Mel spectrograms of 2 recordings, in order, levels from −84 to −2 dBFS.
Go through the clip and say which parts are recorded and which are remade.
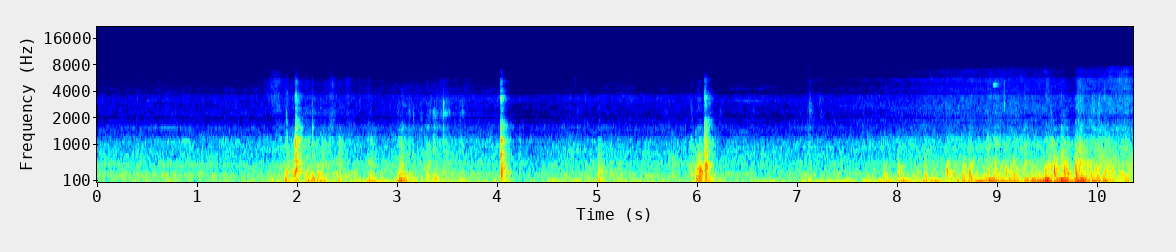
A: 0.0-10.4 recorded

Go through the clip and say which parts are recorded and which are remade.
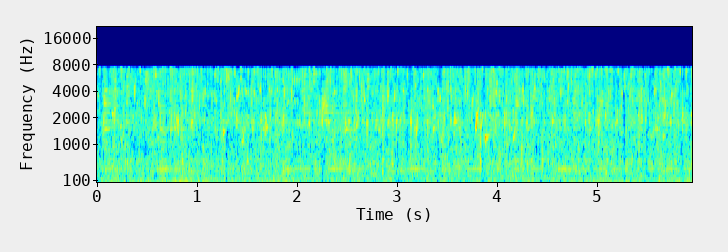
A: 0.0-6.0 recorded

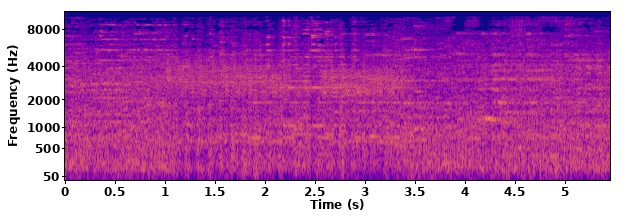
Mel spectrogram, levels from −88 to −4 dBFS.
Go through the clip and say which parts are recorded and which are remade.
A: 0.0-3.8 recorded; 3.8-5.1 remade; 5.1-5.5 recorded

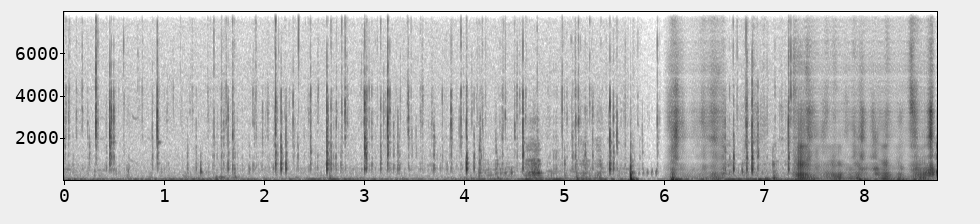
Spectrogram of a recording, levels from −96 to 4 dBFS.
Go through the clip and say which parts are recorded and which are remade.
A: 0.0-6.0 recorded; 6.0-6.6 remade; 6.6-7.3 recorded; 7.3-8.7 remade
